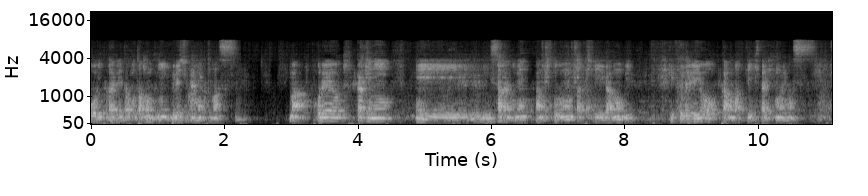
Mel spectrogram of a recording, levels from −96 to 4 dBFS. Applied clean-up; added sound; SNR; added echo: neural separator model SepFormer DNS4.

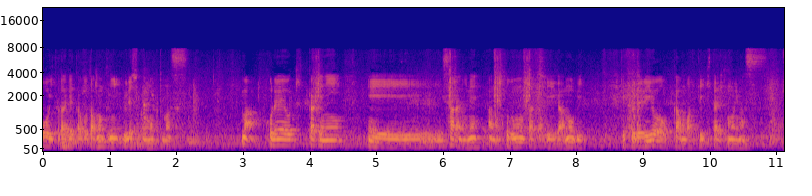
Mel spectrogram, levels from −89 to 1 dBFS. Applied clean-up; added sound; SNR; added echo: none; none; none; none.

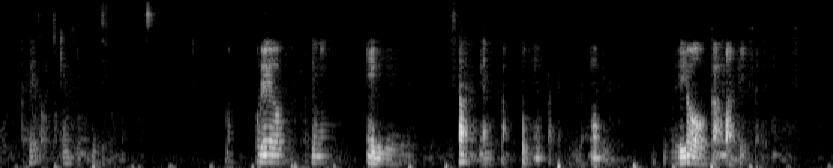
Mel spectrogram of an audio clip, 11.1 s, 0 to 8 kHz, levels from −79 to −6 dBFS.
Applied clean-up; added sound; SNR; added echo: neural mask model DeepFilterNet 3.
